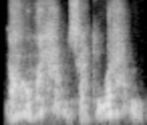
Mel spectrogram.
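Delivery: soft, high curious voice; eager gopis. Acted. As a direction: beg your friend to tell, high and hushed. Eager gopis pressing for the secret.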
